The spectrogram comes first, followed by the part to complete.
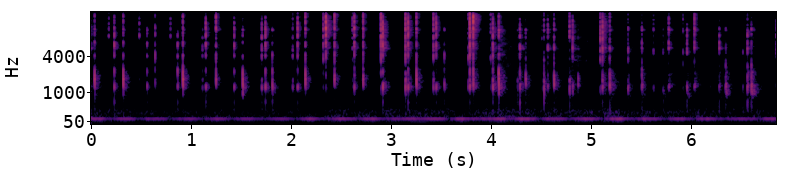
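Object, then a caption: Glass water bottle, thick base. Long nails tap repeatedly on the thick glass base of a clear glass water bottle partly filled with water, with the base turned toward the camera. About 39 quick, bright, crisp clicks come in an uneven rhythm, each dying away almost instantly. A steady low hum sits underneath.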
